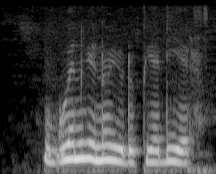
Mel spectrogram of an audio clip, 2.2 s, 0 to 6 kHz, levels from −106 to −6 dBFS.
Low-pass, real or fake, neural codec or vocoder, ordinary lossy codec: 5.4 kHz; real; none; none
